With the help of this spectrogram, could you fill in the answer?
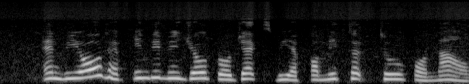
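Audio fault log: throughout — noise suppressor artifacts: the suppressor estimates which frequency bands hold steady noise and pulls them down frame by frame, cutting the background by about 16 dB when the speech stops. Under the speech it lets more through, so the room noise, sitting about 18 dB below the speech, drops away in the gaps between words and comes back up beneath each phrase, producing a background that pumps with the talking rather than staying level.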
